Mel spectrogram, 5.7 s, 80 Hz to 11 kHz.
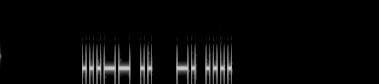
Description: Morse code, heard as a keyed tone, about 22 wpm, 700 Hz. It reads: 3I NH
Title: Winter Field Day Exchanges Encore 22wpm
